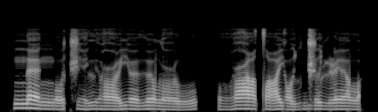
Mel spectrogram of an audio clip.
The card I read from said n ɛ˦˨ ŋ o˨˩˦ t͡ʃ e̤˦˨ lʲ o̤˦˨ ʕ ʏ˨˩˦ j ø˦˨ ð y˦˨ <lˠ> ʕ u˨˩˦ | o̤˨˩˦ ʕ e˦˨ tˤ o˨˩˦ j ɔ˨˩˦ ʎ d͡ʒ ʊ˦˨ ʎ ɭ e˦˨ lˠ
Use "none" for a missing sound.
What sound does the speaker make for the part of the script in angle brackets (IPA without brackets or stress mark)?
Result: lˠ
